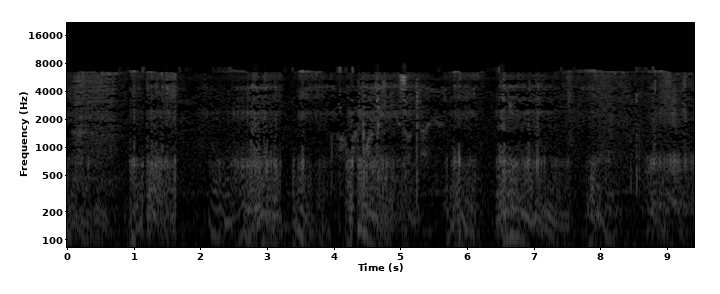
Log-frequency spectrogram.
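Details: Person snoring in sleep, recorded with a Flip Video camcorder: repeated rough, rattling breaths with some background room noise.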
